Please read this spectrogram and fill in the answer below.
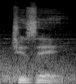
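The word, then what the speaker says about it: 自制: Pronounced, Jisei.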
